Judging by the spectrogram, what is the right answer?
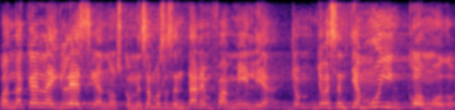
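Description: Over noticeable background noise, a man talks at a very fast pace with extremely high pitch and fairly even intonation. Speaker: pastor. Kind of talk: sermon, expository preaching to a congregation and radio listeners. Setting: church with live congregation, also broadcast on radio. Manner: earnest, didactic, rhetorical; repeats 'hermanos y hermanas' and pleads with the audience.

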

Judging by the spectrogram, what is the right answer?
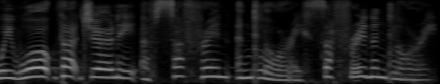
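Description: A woman with an English accent speaks at a fairly slow pace, her high pitch making very wide swings. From England. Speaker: pastor. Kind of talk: sermon. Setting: church.

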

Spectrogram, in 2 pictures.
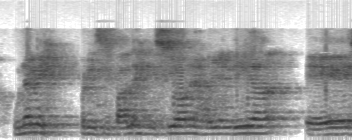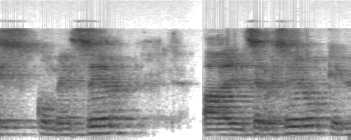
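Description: Amid noticeable background noise and audible room echo, a man speaks in a high pitch with fairly even intonation. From Venezuela. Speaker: hop specialist presenting to brewers. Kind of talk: technical webinar presentation. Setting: online video webinar.

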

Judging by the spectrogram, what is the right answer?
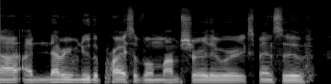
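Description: On a very clean recording with a silent background and a dry, close sound with no echo, the speaker moves at a fairly quick pace in a monotone, flat intonation. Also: man. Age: 20s. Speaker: podcast host, college student. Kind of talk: solo monologue podcast.

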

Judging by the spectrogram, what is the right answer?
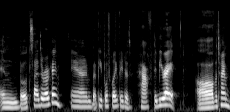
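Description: A soft-spoken woman with a fairly low pitch talks at a fairly quick pace. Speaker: podcast co-host. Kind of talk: casual chat. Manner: calm.

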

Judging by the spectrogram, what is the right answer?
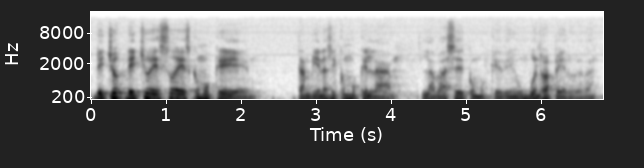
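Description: A man talks at a moderate pace. Room echo can be heard around his voice. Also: medium pitch for a man, lively intonation. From Monterrey, northern Mexico. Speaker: rapper and pastor. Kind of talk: casual interview. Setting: on location, outdoors street. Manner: casual, slangy.

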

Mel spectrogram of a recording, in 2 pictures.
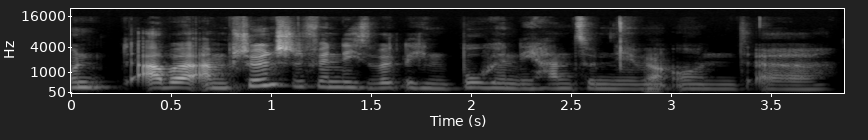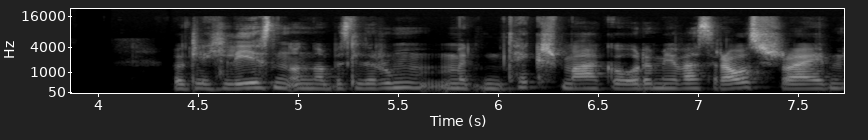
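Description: An unremarkable speaking voice from a woman, medium in pitch, moderate in pace, with fairly even intonation. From Bavarian Swabia, Germany (Dillingen an der Donau). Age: 30s. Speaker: podcast co-host, lab test engineer. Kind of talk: casual chat. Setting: home, garden table.

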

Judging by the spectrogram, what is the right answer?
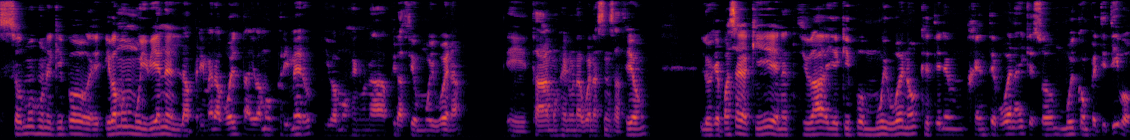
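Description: A man delivers his words fairly quickly in a flat monotone. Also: medium pitch for a man. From Ceuta. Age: 20s. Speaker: amateur footballer. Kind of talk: interview.

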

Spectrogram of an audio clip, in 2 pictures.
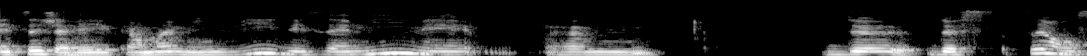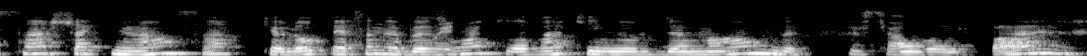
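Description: This woman's voice sits at a medium pitch and moves up and down in an ordinary way. She talks fairly slowly. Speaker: podcast host. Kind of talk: casual chat.

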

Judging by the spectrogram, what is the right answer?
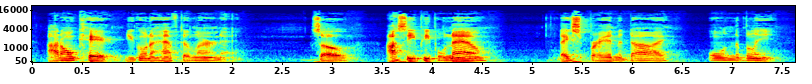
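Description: This man with an American accent talks at a fairly slow pace and a medium pitch, with fairly even intonation and long, frequent pauses. Audible room echo surrounds his voice. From US Midwest, Ohio. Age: 40s. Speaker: barber. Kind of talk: casual chat.

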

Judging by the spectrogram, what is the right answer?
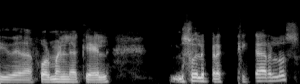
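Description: Using a plain, everyday voice, a man speaks at a fairly quick pace in a medium pitch. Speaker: podcast host. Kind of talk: casual chat. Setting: outdoors.

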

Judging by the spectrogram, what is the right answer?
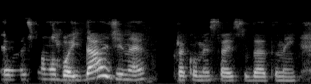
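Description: Fairly quick speech from a woman pitched fairly high, with ordinary pitch variation. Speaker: English learner joining a live stream. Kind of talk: casual chat. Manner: hesitant, with many fillers and restarts.

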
